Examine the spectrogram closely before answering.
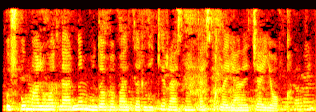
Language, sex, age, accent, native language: Uzbek, female, under 19, Qashqadaryo, Uzbek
